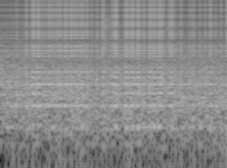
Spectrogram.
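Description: A steady hiss and hum with a faint ringing tone running through it.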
